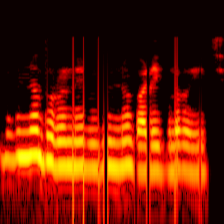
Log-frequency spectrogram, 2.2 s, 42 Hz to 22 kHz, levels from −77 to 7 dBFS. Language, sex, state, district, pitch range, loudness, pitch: Bengali, female, West Bengal, Malda, 185-225 Hz, -21 LUFS, 205 Hz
